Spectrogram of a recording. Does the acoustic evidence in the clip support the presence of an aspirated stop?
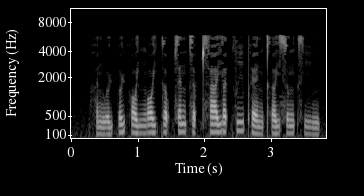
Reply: yes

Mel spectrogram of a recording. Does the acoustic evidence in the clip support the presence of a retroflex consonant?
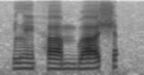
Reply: no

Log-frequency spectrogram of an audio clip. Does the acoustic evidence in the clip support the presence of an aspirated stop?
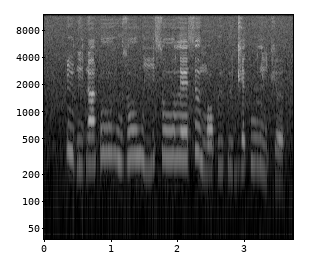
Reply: no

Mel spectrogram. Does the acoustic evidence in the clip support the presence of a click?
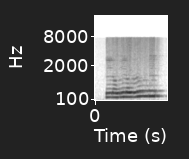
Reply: no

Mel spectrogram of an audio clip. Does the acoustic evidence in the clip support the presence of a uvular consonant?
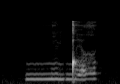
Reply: yes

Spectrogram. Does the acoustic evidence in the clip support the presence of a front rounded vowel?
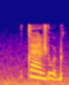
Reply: no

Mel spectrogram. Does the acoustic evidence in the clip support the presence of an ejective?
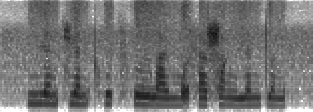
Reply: no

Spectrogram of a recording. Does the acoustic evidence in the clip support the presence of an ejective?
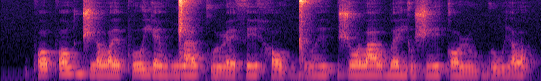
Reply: yes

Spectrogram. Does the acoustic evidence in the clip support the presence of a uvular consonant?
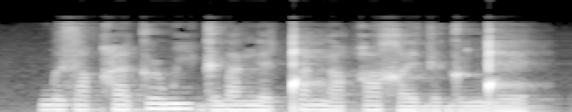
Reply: yes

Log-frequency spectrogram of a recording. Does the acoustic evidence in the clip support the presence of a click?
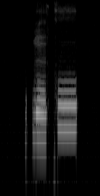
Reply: no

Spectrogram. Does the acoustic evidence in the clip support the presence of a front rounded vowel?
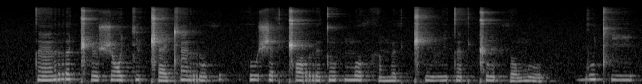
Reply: yes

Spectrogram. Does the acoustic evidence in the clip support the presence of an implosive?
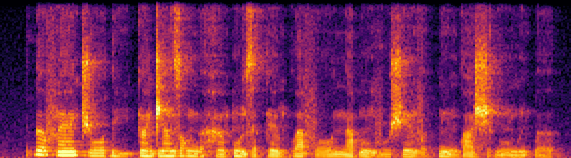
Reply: yes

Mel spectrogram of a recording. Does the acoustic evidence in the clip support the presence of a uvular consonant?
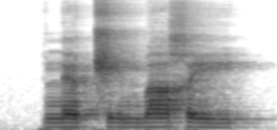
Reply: yes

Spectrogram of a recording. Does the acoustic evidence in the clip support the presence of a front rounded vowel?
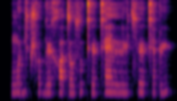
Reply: yes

